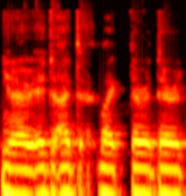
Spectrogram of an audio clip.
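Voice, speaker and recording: A man's voice: medium pitch, completely flat delivery, a little fast, warm tone. A man working as a tech recruiter, chatting casually in an interview with lots of fillers and restarts, heard over a video call.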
